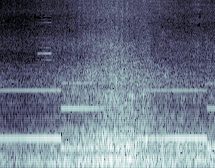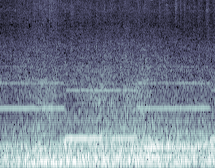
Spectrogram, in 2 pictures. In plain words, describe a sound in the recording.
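A train rumbles past with rising noise.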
